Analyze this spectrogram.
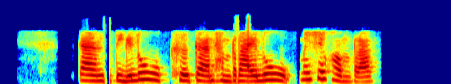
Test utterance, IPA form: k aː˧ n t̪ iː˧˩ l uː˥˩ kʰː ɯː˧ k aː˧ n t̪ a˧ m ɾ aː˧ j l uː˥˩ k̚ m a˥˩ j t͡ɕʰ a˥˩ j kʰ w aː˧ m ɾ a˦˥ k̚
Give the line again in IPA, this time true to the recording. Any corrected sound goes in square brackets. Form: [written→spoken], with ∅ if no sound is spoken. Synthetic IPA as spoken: k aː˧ n t̪ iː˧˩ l uː˥˩ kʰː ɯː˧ k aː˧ n [t̪→t̪ʰ] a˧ m ɾ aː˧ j l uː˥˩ k̚ m a˥˩ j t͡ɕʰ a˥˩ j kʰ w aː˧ m ɾ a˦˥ k̚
